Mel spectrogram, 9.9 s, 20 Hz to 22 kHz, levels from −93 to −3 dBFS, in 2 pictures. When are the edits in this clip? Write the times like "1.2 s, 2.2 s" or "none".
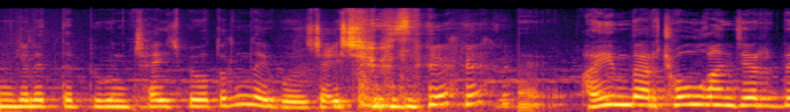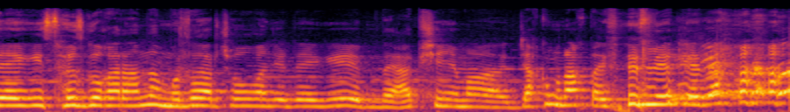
3.1 s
